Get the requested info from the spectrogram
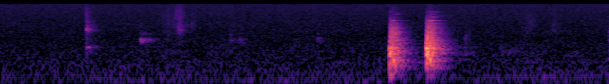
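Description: Stainless steel measuring cups clinking faintly during the pour, then two loud, short sharp knocks close together about four seconds in.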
